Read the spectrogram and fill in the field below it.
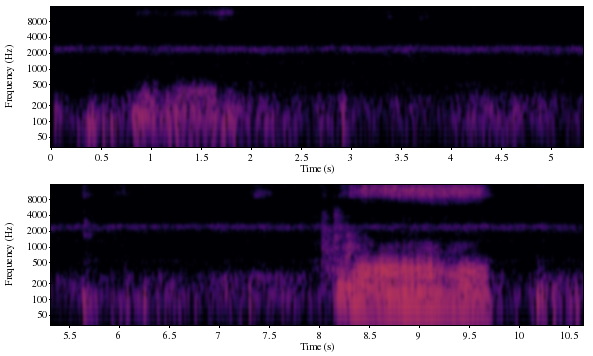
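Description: Soft breathing in a quiet room, then one loud, long, vibrating snore on a breath in. Dog snoring.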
